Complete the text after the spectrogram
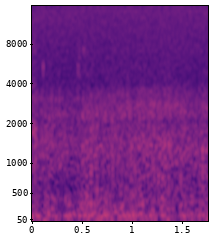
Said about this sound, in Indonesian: tiba-tiba kita terjebak di dalam badai, kabut tebal, angin kencang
